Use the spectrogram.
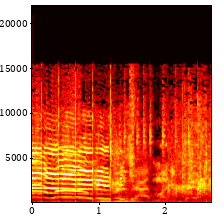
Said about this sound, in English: The performance ends and the crowd erupts in applause.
